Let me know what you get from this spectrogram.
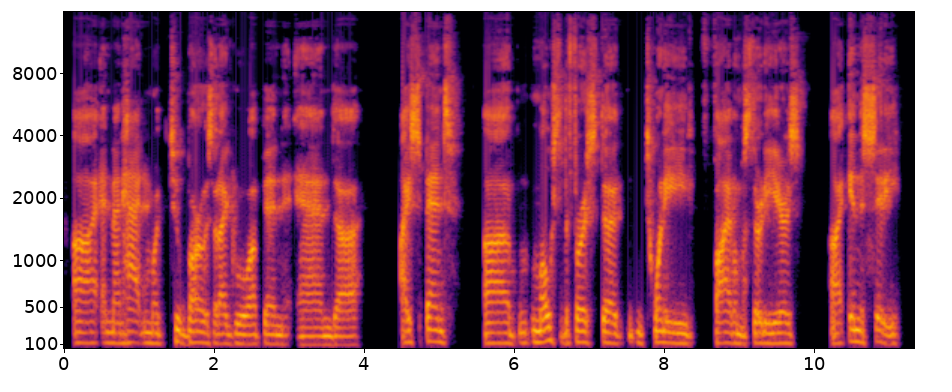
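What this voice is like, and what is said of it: Subtle New York accent. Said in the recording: “my very subtle New York accent”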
